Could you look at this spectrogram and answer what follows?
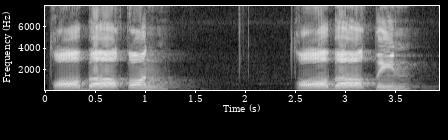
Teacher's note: بسا اوقات اس میں غلطی یہ ہوتی ہے طابقن، طابقین، یعنی طا اور قاف کے موٹا پڑھنے کے ساتھ ساتھ ہم با کو بھی پر کر دیتے ہیں ، با بھی موٹا پڑھا جاتا ہے، اور بسا اوقات اس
